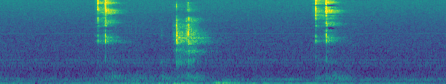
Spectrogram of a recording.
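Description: A few faint computer mouse clicks, short and sharp, roughly a second apart, one of them a quick double click.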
